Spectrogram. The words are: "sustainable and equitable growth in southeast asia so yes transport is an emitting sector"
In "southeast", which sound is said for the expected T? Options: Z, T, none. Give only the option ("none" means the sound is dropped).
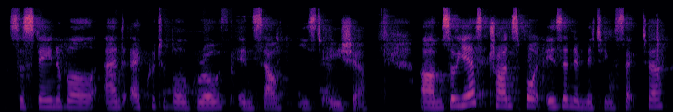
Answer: T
